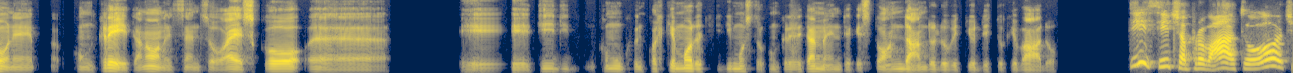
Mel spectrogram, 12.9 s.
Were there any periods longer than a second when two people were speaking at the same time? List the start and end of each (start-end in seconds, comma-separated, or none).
none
